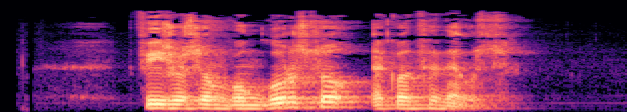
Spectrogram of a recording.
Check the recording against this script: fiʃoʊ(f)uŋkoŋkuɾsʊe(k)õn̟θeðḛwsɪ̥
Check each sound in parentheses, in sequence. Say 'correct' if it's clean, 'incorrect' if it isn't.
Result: incorrect, correct

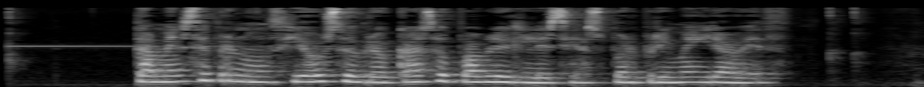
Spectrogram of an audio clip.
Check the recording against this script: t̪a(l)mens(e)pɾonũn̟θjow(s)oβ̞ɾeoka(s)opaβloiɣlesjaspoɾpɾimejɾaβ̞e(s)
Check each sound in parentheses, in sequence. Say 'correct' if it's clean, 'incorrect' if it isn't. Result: incorrect, correct, correct, correct, incorrect

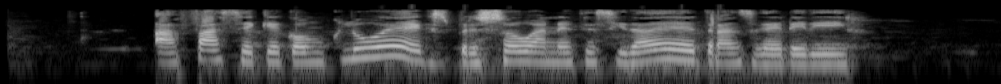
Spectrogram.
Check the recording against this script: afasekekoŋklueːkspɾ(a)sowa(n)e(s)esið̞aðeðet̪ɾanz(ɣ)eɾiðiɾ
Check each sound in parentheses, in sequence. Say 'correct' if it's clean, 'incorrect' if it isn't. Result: incorrect, correct, incorrect, correct

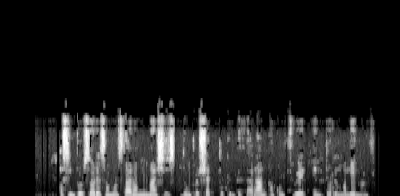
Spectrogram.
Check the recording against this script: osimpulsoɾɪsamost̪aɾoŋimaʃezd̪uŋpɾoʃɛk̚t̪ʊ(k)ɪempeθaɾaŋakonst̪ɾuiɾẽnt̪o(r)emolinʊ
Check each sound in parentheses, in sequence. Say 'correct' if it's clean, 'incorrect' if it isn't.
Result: correct, correct

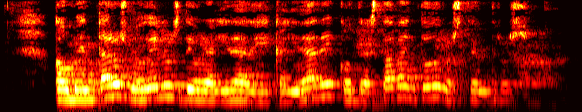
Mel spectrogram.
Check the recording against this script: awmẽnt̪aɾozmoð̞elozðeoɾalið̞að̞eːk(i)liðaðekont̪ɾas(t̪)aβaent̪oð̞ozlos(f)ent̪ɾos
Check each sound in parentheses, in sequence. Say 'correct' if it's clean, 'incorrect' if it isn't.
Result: incorrect, correct, incorrect

